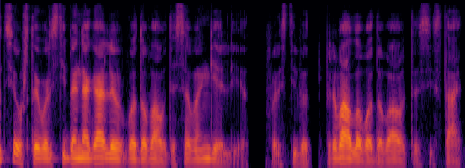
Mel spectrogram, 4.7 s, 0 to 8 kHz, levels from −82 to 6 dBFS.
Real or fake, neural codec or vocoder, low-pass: real; none; 7.2 kHz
